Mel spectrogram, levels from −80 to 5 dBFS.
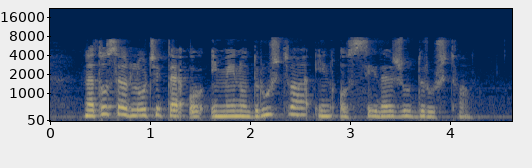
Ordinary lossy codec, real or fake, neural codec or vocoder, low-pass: AAC, 24 kbps; real; none; 7.2 kHz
